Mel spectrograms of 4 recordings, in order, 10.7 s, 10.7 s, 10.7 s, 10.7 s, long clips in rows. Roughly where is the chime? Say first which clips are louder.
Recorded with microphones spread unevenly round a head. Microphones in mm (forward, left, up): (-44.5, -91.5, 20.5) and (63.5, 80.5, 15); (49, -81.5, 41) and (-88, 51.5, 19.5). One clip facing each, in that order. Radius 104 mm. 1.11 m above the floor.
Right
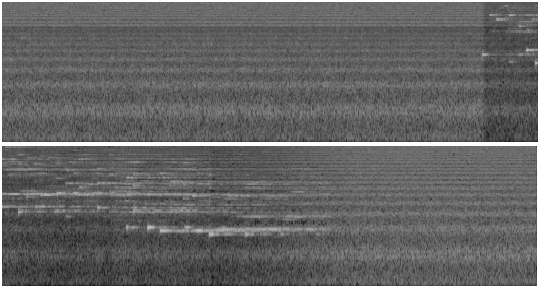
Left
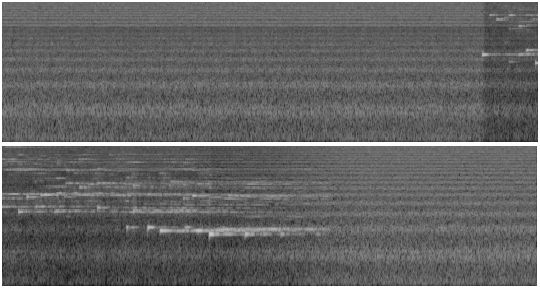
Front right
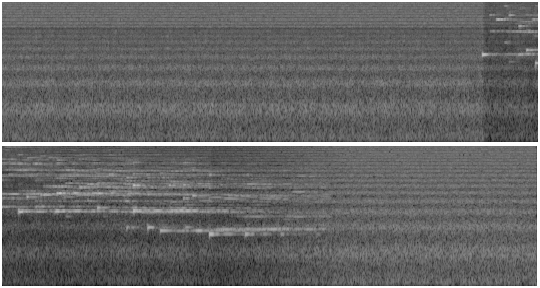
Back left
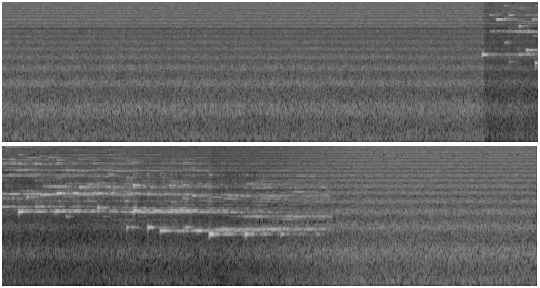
Even, even; behind.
